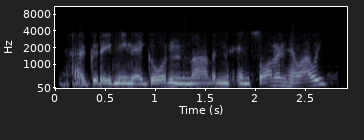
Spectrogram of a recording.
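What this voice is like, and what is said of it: Australian accent. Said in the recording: “The accent ... that's an Australian accent, I think.”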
